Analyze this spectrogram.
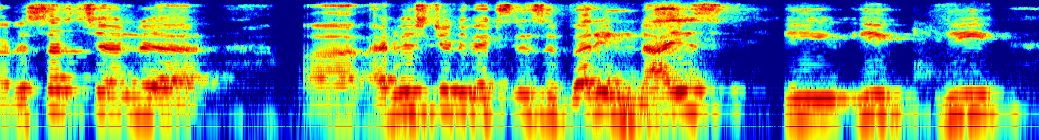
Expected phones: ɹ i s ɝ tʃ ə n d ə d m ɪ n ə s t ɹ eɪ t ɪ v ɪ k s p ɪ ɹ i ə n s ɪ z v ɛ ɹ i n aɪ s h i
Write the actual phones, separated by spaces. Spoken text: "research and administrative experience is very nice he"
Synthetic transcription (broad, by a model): ɹ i s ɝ tʃ ə n d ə d m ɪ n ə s t ɹ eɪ t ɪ v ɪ k s ɪ i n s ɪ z v ɛ ɹ i n aɪ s h i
